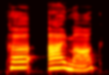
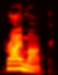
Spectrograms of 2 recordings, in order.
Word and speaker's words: Primark: debate as members fell into two distinct camps per i mark and primark a pronunciation apparently particularly favored by those in wales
